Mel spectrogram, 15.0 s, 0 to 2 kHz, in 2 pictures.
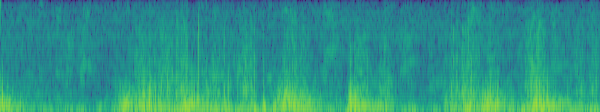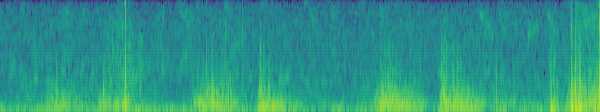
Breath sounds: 3.32-4.02 s: inhalation
4.34-4.91 s: exhalation
5.58-6.26 s: inhalation
6.60-7.21 s: exhalation
9.96-10.51 s: inhalation
10.76-11.31 s: exhalation
12.18-12.86 s: inhalation
13.05-13.66 s: exhalation

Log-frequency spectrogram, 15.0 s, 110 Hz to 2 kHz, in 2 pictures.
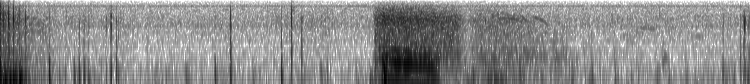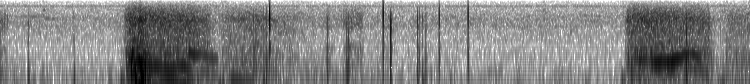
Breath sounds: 3.66-4.61 s: inhalation
3.66-4.61 s: wheeze
4.67-5.79 s: exhalation
4.74-5.22 s: wheeze
8.77-9.72 s: inhalation
8.77-9.72 s: wheeze
9.73-10.21 s: wheeze
9.73-10.68 s: exhalation
13.81-14.76 s: inhalation
13.81-14.76 s: wheeze

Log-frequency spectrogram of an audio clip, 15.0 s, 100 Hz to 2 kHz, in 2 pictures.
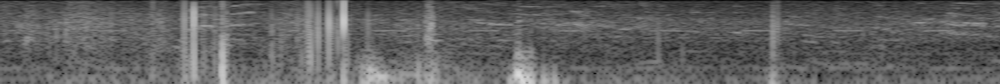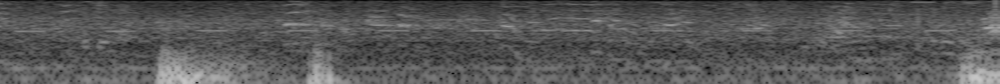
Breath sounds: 2.66-3.65 s: inhalation
2.66-3.65 s: crackles
3.74-4.37 s: exhalation
3.74-4.37 s: crackles
8.66-9.73 s: inhalation
8.66-9.73 s: crackles
9.82-10.21 s: exhalation
9.82-10.21 s: crackles
14.74-15.00 s: exhalation
14.74-15.00 s: crackles

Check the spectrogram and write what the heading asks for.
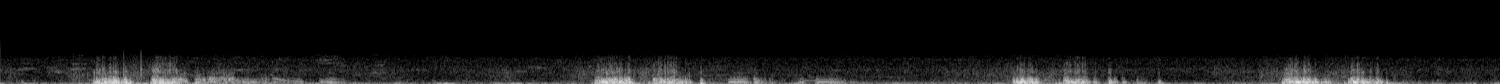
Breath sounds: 0.84-1.36 s: crackles
0.86-1.38 s: inhalation
1.39-3.45 s: exhalation
2.66-3.45 s: wheeze
5.88-6.37 s: inhalation
5.88-6.37 s: crackles
6.48-8.54 s: exhalation
7.03-7.40 s: wheeze
10.12-10.50 s: inhalation
10.51-11.79 s: exhalation
10.51-11.79 s: crackles
12.85-13.44 s: inhalation
13.48-14.08 s: exhalation

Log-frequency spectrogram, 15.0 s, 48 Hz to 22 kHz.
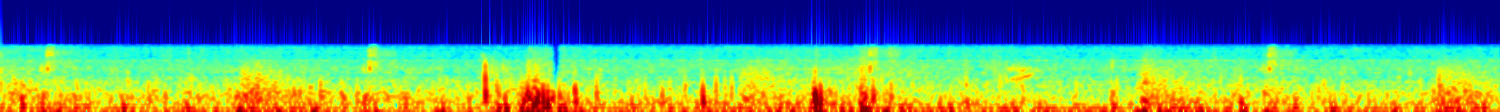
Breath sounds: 2.39-3.19 s: inhalation
7.29-8.08 s: inhalation
11.44-12.24 s: inhalation
14.38-15.00 s: inhalation

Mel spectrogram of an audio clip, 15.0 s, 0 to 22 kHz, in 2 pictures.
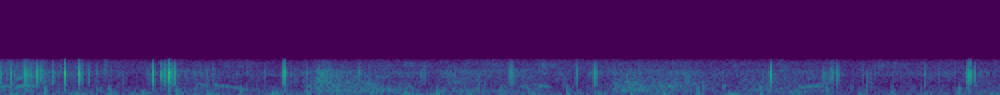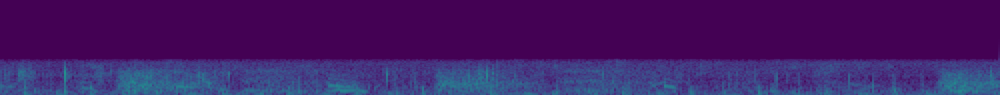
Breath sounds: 2.18-3.15 s: inhalation
3.25-4.21 s: exhalation
4.46-5.43 s: inhalation
5.52-6.49 s: exhalation
8.33-9.30 s: inhalation
9.34-10.30 s: exhalation
10.74-11.71 s: inhalation
11.74-12.71 s: exhalation

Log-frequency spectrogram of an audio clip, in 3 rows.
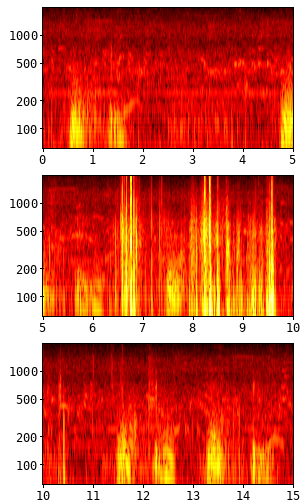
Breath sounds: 0.53-1.05 s: inhalation
1.23-1.71 s: exhalation
4.72-5.22 s: inhalation
5.54-6.04 s: exhalation
11.47-11.95 s: inhalation
12.32-12.80 s: exhalation
13.31-13.91 s: inhalation
14.22-14.69 s: exhalation

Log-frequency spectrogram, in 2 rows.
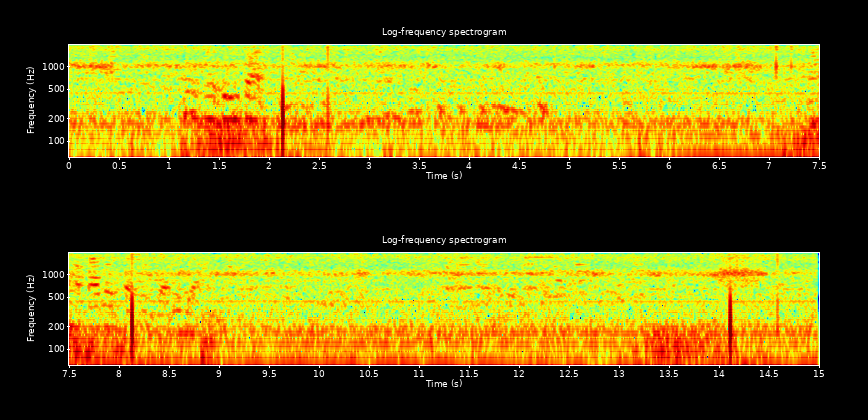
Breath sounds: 7.11-8.56 s: exhalation
13.24-14.30 s: exhalation

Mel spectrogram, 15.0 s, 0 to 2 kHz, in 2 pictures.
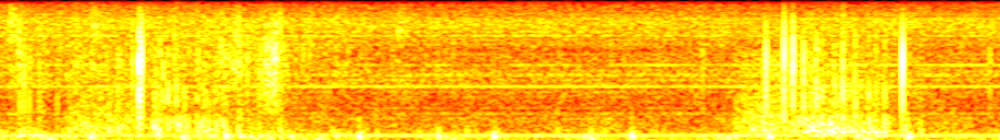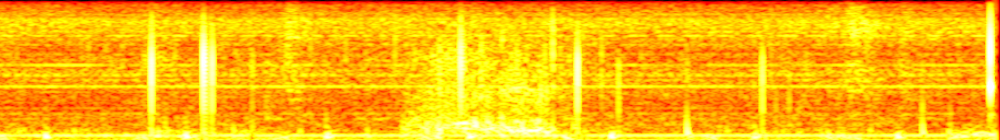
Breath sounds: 5.53-6.20 s: inhalation
5.53-6.20 s: crackles
6.21-7.01 s: exhalation
6.21-7.01 s: crackles
10.50-11.10 s: inhalation
11.10-11.84 s: exhalation
11.10-11.84 s: crackles

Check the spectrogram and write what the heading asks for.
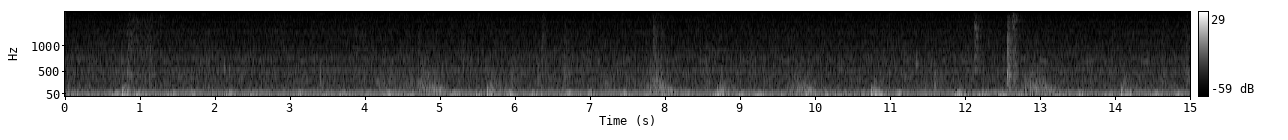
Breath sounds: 4.34-5.29 s: inhalation
7.57-8.52 s: inhalation
12.52-13.47 s: inhalation

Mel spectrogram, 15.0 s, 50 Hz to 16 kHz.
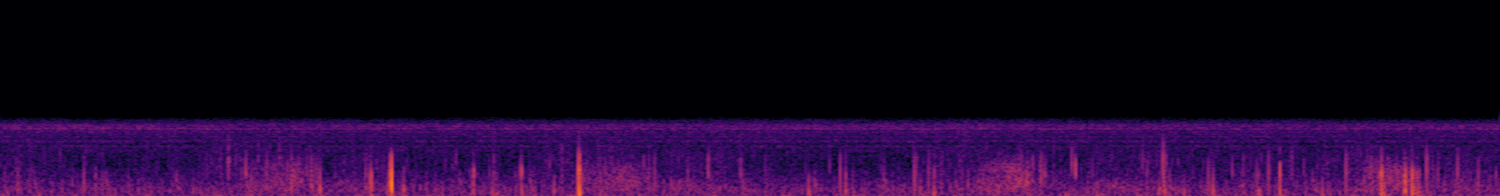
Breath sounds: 2.35-3.23 s: inhalation
2.35-3.23 s: crackles
5.79-6.66 s: inhalation
5.79-6.66 s: crackles
9.62-10.49 s: inhalation
9.62-10.49 s: crackles
13.62-14.50 s: inhalation
13.62-14.50 s: crackles

